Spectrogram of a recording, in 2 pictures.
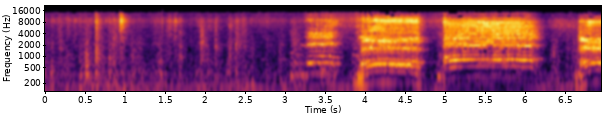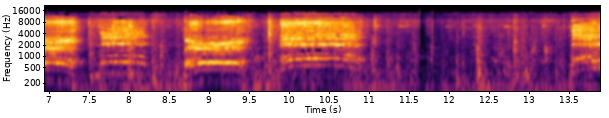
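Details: Indonesian sheep on a farm bleating loudly in a series of about five long, wavering, harmonic-rich bleats, each lasting around a second, separated by brief pauses, with faint background noise between calls.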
